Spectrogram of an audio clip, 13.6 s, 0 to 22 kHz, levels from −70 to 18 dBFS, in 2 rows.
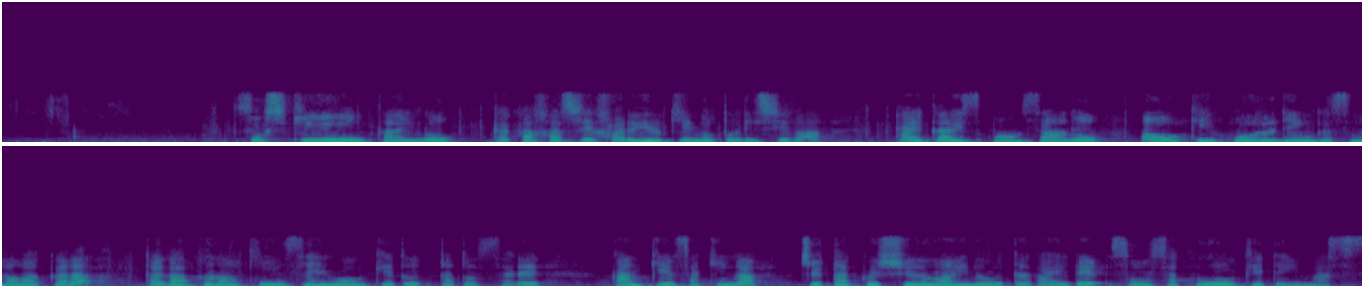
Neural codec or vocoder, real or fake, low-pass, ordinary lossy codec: codec, 16 kHz, 2 kbps, FreqCodec, smaller model; fake; none; none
